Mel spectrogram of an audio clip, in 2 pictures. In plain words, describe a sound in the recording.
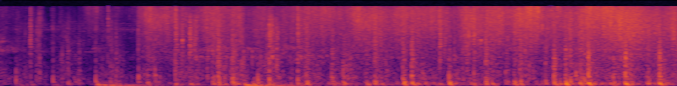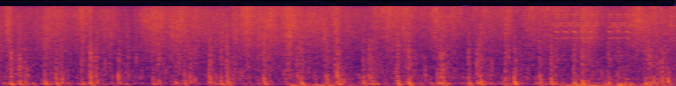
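Footsteps crunch and rustle through dense plants at a steady walking pace.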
